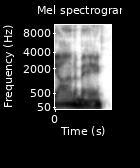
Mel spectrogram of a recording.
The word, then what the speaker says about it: anime: Japanese is always pronounced the same way. They have four vowels. U A N O. A is pronounced ah. So it's got to be anime.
